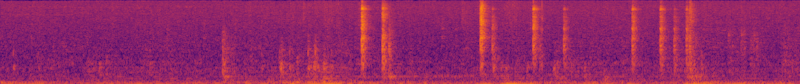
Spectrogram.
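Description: ASEA elevator, modernised by Hissen AB, travelling in its shaft: a steady low rumble with a dozen or so sharp clicks and rattles scattered through the middle and second half.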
